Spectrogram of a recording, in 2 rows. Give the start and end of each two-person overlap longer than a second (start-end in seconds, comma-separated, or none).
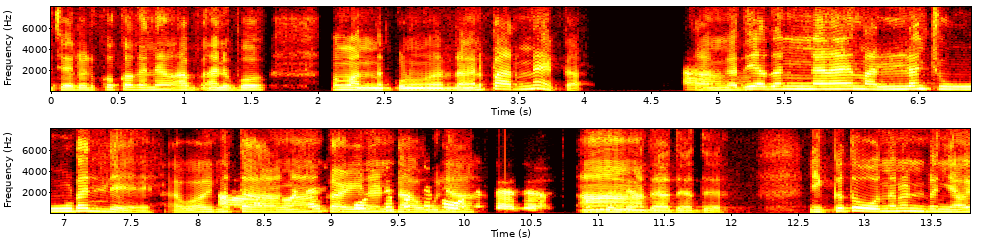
8.2-9.9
